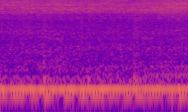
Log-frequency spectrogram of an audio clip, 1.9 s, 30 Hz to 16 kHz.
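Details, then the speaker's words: 1970 Plymouth Road Runner V8, fresh start with timing set, starts on one crank: deep steady rumble with even beat, no knocks or misses; running smooth. "man sounds good one crank boom it starts timing's on"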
